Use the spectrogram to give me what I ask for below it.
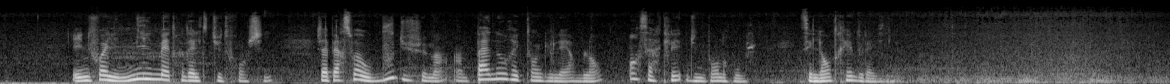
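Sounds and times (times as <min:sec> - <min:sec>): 
deep thunder rumbling: 0:00.0 - 0:05.2, 0:07.9 - 0:11.7
heavy rain: 0:00.0 - 0:11.7
speech: 0:00.7 - 0:09.1.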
